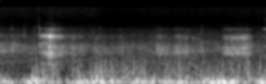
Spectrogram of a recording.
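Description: Wind buffeting the phone's microphone: a steady, uneven low rumble.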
